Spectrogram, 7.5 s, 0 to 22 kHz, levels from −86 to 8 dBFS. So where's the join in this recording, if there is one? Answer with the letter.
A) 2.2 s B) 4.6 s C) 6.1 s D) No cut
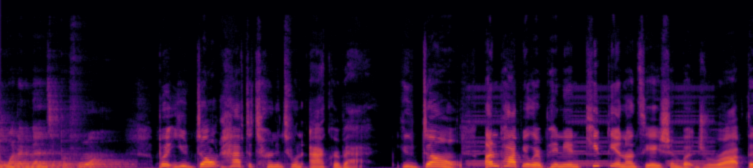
B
